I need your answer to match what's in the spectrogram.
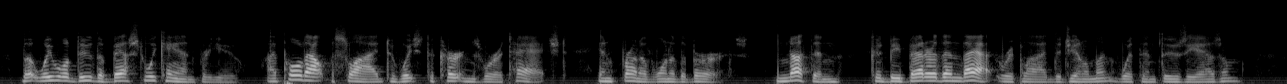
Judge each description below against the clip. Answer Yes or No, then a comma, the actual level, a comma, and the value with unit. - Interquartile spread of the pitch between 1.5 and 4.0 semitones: No, average, 4.6 semitones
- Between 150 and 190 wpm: Yes, average, 180 wpm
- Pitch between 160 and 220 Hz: No, low, 135 Hz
